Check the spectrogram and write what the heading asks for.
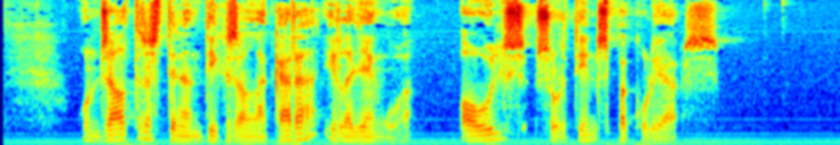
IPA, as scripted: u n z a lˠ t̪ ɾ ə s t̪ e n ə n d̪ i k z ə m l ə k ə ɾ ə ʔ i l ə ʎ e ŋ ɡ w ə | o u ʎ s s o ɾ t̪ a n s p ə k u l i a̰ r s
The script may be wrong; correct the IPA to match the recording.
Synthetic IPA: u n z a lˠ t̪ ɾ ə s t̪ e n ə n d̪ i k z ə n l ə k a ɾ ə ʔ i l ə ʎ e ŋ ɡ w ə | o u ʎ s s u ɾ t̪ i n s p ə k u l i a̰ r s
